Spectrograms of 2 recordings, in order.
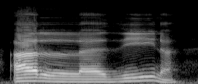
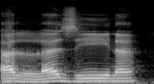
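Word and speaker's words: الَّذِينَ: kita baca di sini alladziina Kemudian pada lafal dzi di sini hati-hati dalam pelafalan Jangan dibaca alladina yang sering terjadi kesalahan adalah membacanyaal dengan Z kemudian di sini ada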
